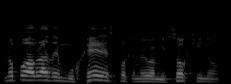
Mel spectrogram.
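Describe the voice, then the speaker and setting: Over noisy live-stream audio, this fast-talking man with a slightly high voice and a Mexican accent tells a vulgar, joking story as a streamer.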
